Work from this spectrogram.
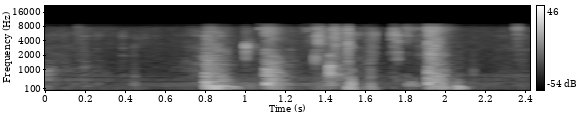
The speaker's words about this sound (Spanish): Lo va a morder. Mordió el micrófono el perro.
